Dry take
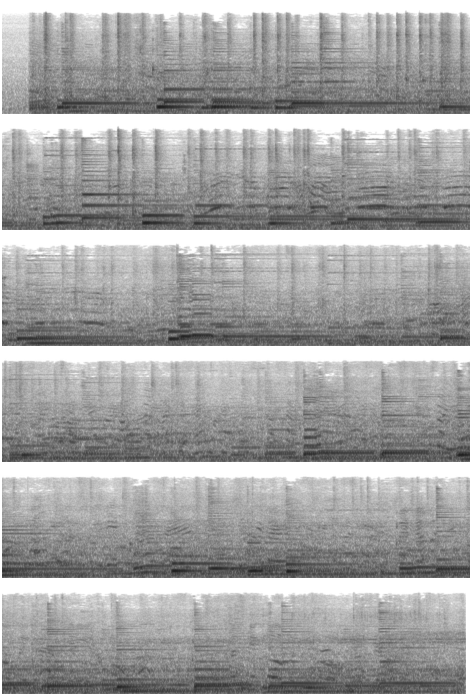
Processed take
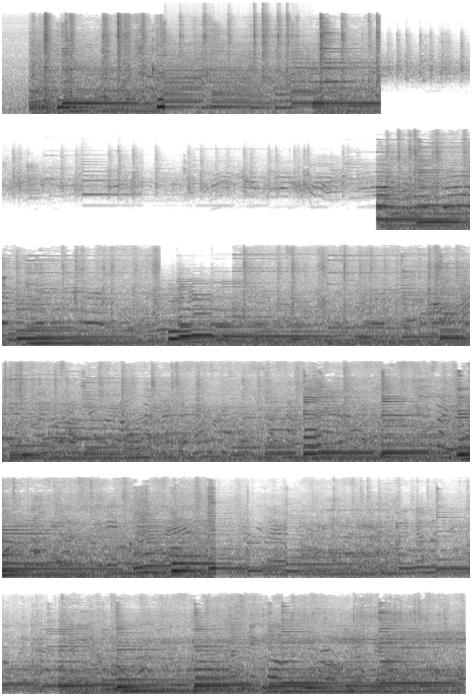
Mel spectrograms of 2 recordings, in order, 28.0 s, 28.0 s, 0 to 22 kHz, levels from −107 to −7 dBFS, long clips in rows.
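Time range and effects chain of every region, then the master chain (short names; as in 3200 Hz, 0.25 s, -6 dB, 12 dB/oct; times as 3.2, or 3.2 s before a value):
1.62–3.11 minimum comb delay 0.64 ms + low shelf 360 Hz -9.5 dB + compressor 2.5:1, threshold -36 dBFS
3.78–8.43 compressor 2.5:1, threshold -34 dBFS + steep high-pass 1600 Hz 48 dB/oct + tape spacing loss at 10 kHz 36 dB
10.94–11.67 air absorption 350 m + notch 1100 Hz
20.85–23.97 HPF 120 Hz 6 dB/oct + high shelf 4700 Hz -7.5 dB + compressor 12:1, threshold -34 dBFS
whole clip: dry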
